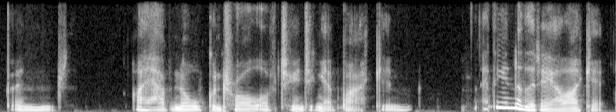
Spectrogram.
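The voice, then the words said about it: Australian-tinged Norwegian speaker's accent. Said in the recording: “my accent is Australian ... you have such a Norwegian accent to Australians ... to Norwegians, I'm sure you sound very Australian”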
